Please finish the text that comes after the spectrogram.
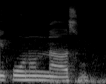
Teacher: بعض لوگ گنہ نہیں کرتے، گنہ کے بغیر یکون الناس پڑھ دیتے ہیں یکون الناس، تو غلط ہو جائے گا۔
